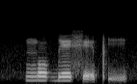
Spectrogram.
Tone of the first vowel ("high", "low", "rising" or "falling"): high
